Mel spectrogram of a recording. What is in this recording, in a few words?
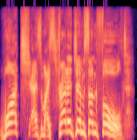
Voice variable chant; shion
